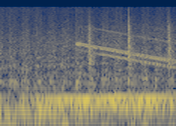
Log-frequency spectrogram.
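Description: Electronic logo sting: a steady low drone, joined about a second in by a falling pitched sweep, over an even beat of about four ticks a second.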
